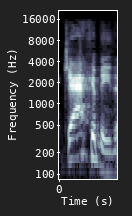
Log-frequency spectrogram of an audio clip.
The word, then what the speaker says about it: Jacobi: Jacobi, that's right.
